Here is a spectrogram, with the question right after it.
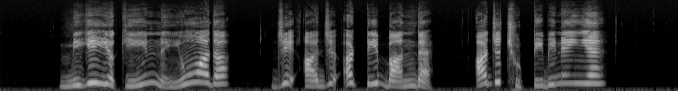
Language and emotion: Dogri, surprised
